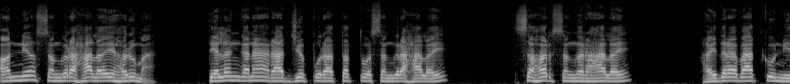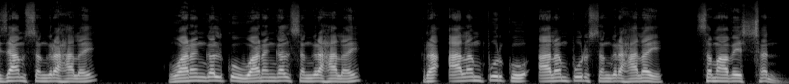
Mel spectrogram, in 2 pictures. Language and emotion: Nepali, neutral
